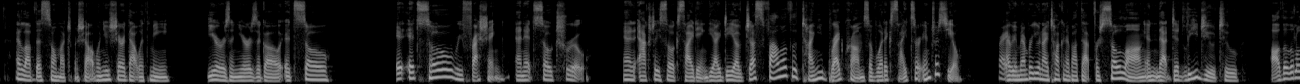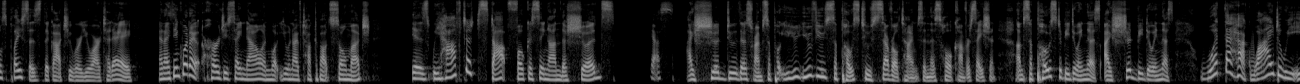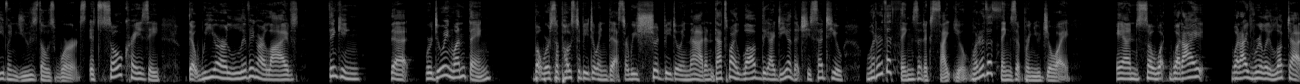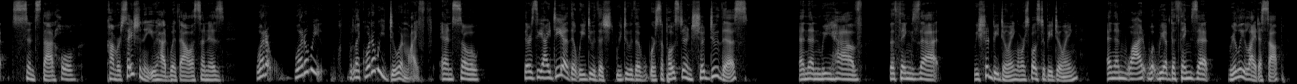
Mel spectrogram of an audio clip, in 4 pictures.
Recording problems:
wrong speed and pitch; too fast and too high; 1.6 times normal speed

